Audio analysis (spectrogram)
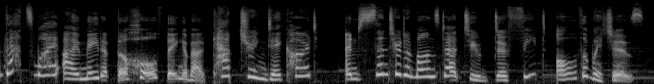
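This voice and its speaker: Game casting: mischievous doting witch mother, highish, very lively intonation, theatrical, over music. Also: unhurried, vocal fry, exaggerated voice. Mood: teasing. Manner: theatrical, teasing, gently wise. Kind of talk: video game voice acting. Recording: music behind the voice.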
